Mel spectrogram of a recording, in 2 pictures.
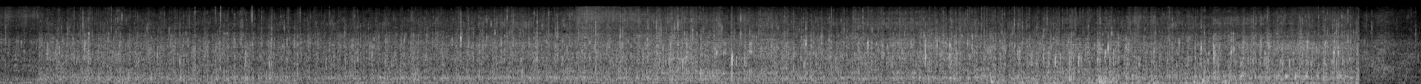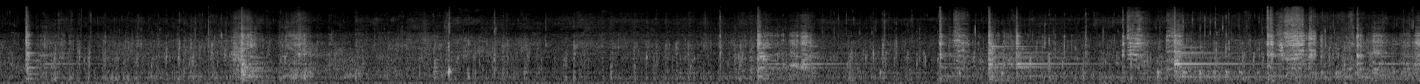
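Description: Chicken cooking: a steady sizzling hiss with crackles for about thirteen seconds, which cuts off suddenly. After that come quieter, scattered short knocks and clinks.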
